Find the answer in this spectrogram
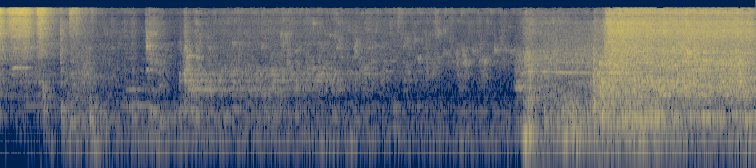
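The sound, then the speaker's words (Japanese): Toilet flushing, a broad hissing rush of water that surges suddenly louder partway through and stays loud and full until the end. “それでは流します。”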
